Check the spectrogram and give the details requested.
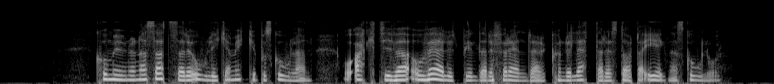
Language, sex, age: Swedish, female, 23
